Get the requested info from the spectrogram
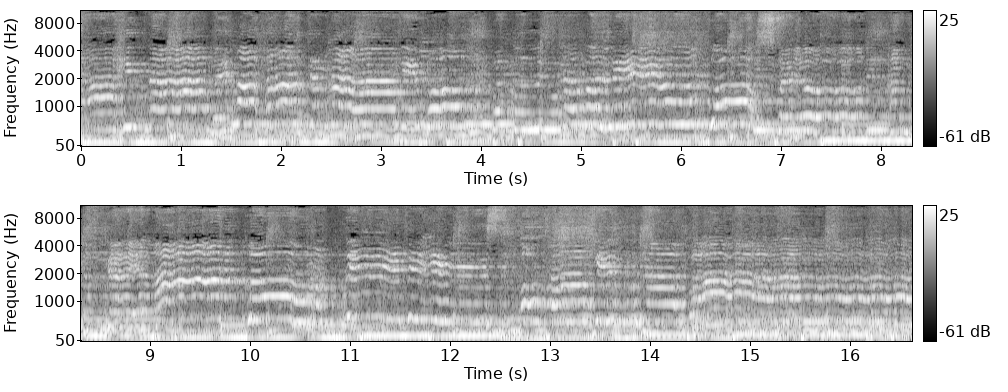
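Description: Live band: a woman singing a melody into a microphone over acoustic guitar, with sustained low bass notes that change every couple of seconds.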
